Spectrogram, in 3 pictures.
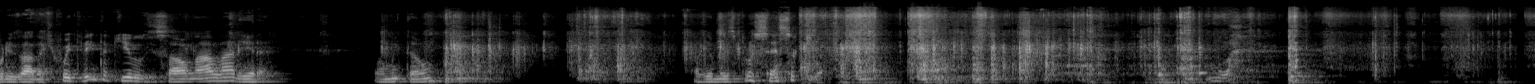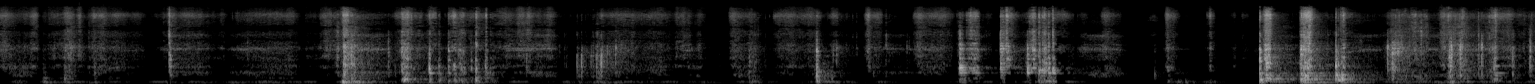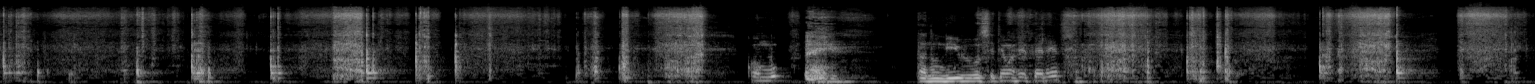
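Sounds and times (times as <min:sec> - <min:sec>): tools scraping and clinking on salt: 0:41.4 - 0:46.0.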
